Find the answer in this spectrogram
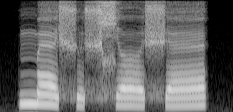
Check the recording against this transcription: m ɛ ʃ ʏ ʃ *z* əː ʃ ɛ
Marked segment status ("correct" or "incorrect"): incorrect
